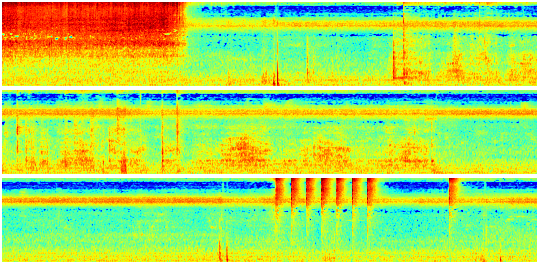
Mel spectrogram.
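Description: Small dry pasta poured into a pot of boiling water, a loud rush that stops suddenly about four seconds in, then a utensil stirring the noodles in the metal pot with scattered knocks. Near the end, a GE gas range's spark igniter clicks rapidly, about three clicks a second, as a burner is lit.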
